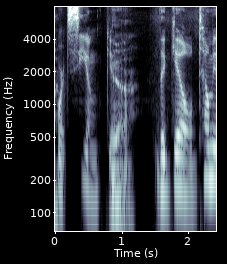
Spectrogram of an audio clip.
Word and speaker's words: Portiuncula: Tell me a little bit about, and I looked at this last night because I'm gonna mispronounce it. Everybody does. Okay, is it Portiuncula? Portiuncula. Portiuncula.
